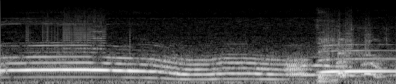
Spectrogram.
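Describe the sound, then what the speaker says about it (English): A New Guinea singing dog howls in one long, loud, close call whose pitch swoops up and down dramatically, sliding through wavering tones before breaking into a rougher, yipping ending. "The pitch of the dog's voice is going up and down more dramatically than you find in most other canid species"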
